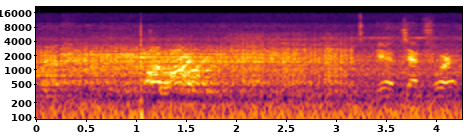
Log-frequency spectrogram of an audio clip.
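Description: Steady low rumble of a vehicle's engine and road noise heard from inside the cab, with brief indistinct speech about a second in and again near the end.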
